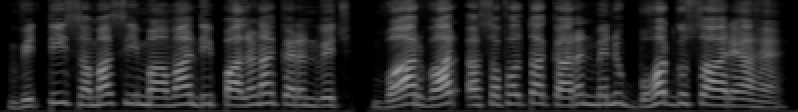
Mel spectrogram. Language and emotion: Punjabi, angry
